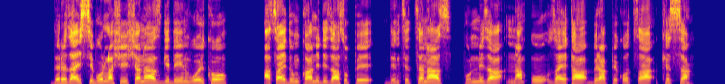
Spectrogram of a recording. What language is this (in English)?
Gamo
